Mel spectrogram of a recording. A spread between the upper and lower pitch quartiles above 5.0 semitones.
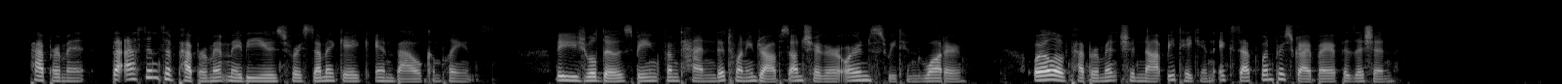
No: average, 3.8 semitones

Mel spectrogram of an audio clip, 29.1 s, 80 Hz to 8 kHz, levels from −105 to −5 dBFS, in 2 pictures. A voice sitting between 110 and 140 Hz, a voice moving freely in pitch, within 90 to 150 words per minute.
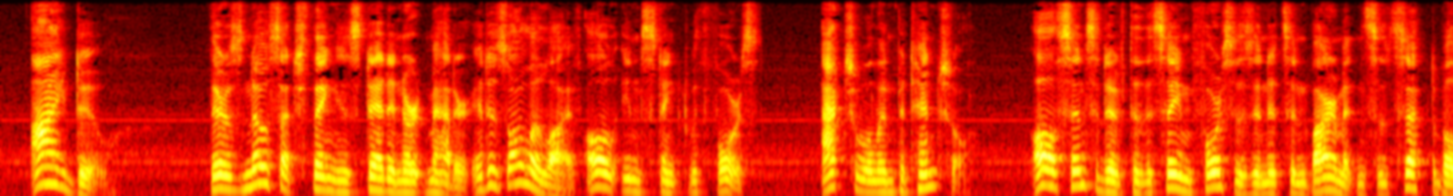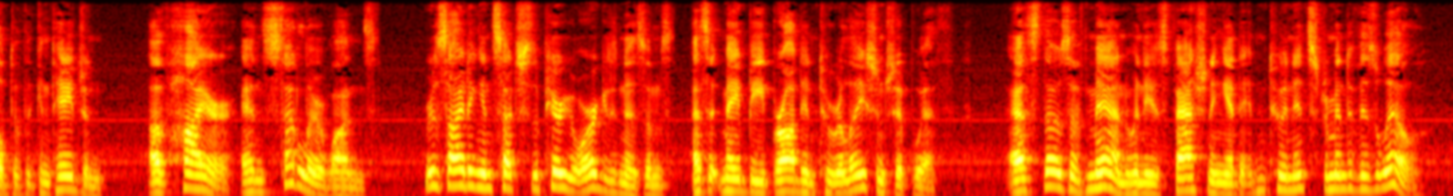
Yes: low, 135 Hz; wide, 6.4 semitones; average, 140 wpm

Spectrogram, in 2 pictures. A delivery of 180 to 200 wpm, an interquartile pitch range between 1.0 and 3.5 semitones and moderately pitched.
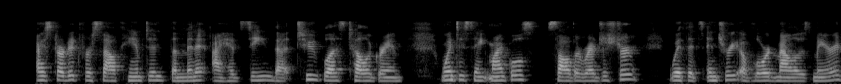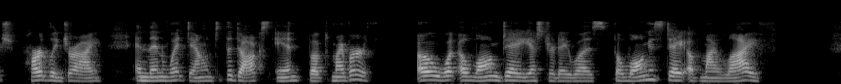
Yes: average, 190 wpm; narrow, 2.6 semitones; medium, 180 Hz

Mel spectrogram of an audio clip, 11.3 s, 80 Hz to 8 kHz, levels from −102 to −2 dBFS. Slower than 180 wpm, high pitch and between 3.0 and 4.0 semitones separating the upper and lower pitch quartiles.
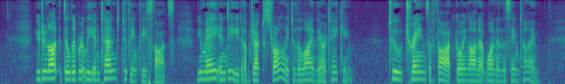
Yes: average, 170 wpm; high, 195 Hz; average, 3.4 semitones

